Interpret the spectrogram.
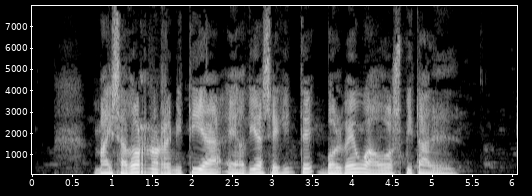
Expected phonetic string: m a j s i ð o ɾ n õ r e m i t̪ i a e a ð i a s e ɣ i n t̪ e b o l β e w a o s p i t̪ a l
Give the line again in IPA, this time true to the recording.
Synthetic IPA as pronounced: m a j s a ð o ɾ n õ r e m i t̪ i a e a ð i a s e ɣ i n t̪ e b o l β e w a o s p i t̪ a l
